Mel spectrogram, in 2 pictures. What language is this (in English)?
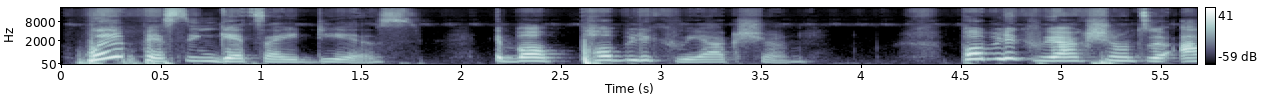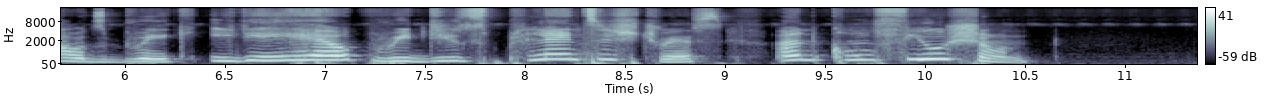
Nigerian Pidgin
